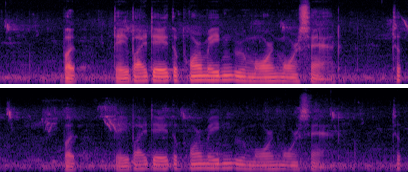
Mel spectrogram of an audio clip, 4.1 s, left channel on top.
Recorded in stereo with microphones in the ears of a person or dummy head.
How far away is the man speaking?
About 0.7 m.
